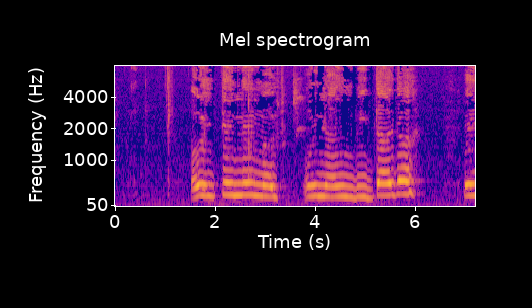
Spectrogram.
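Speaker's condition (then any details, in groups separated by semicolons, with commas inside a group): Cerebral palsy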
